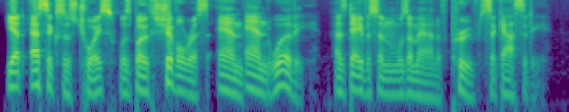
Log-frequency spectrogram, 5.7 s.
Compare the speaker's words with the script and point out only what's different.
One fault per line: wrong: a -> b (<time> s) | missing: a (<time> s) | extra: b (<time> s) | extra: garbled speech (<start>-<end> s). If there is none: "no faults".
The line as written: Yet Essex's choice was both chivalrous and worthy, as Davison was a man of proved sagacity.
extra: and (2.4 s)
